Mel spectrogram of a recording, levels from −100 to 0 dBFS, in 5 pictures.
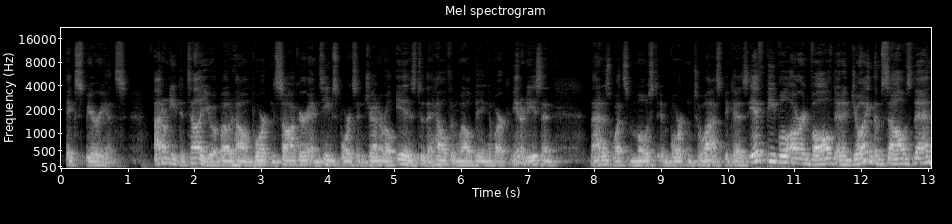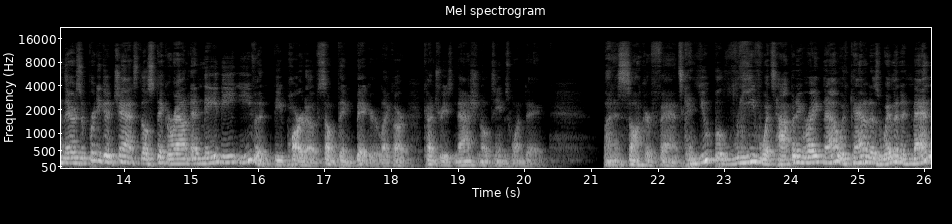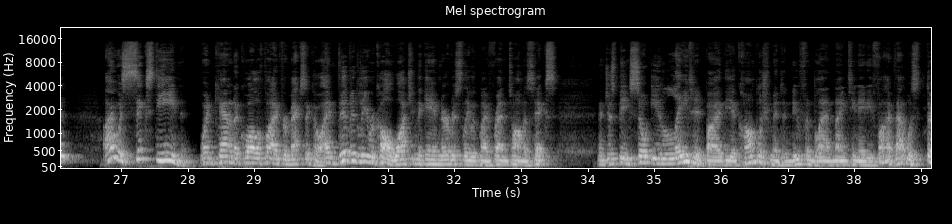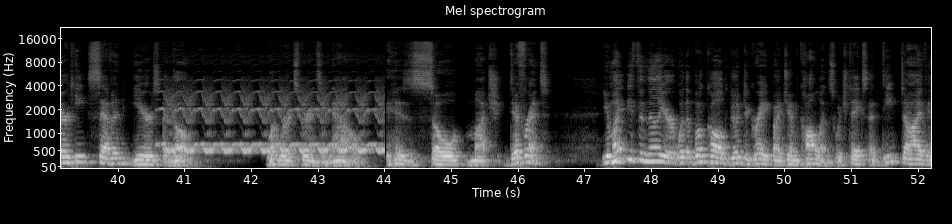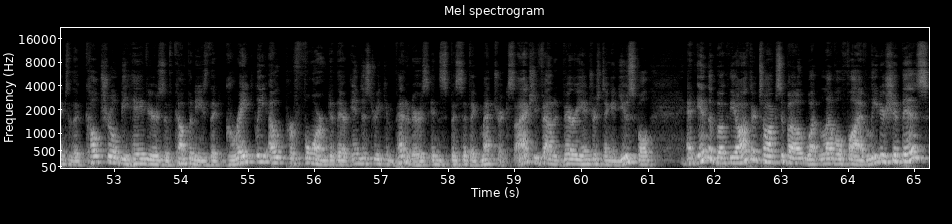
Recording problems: off-mic speech; far
muffled; very; fading above 1.5 kHz
room echo; very slight; dies away in 0.3 s
siren; noticeable; from 41 to 44 s; peak 4 dB below the speech

